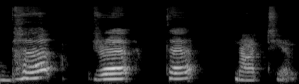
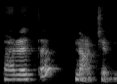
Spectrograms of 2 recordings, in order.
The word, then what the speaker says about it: Bharatanatyam: I think it's good to learn how to pronounce this word. It is Bharata and Natyam. So Bharata Natyam. Bharata Natyam.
